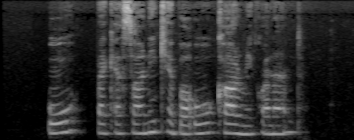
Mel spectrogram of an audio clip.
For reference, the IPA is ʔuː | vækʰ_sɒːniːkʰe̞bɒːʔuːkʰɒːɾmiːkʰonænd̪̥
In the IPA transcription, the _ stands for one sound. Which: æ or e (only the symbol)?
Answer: æ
